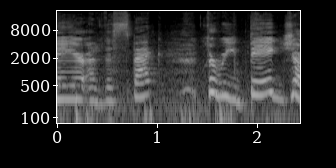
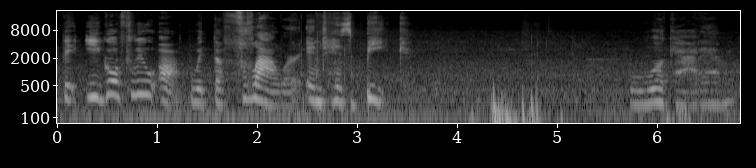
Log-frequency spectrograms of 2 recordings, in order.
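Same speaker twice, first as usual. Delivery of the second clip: put-on hushed whisper to the children; a soft storytime whisper; 4 semitones lower, 8 dB quieter than usual. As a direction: build suspense in a whisper.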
